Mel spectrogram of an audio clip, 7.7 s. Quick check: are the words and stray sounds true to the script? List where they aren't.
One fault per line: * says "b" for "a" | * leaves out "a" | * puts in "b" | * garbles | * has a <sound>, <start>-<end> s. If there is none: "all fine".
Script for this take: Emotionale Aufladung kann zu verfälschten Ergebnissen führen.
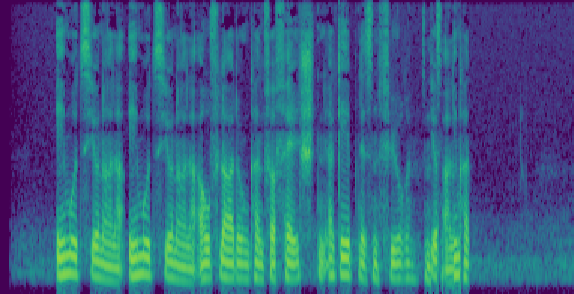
* puts in "emotionale"
* leaves out "zu"
* garbles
